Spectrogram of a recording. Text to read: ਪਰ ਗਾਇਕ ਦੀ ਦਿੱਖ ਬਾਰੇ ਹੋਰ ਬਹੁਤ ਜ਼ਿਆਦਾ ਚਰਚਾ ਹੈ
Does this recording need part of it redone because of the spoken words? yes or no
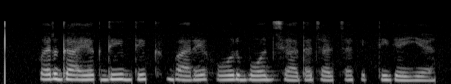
yes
